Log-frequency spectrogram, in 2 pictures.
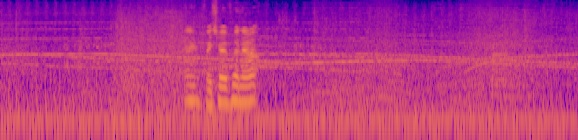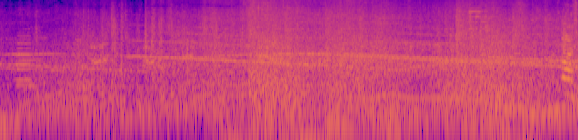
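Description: A car engine rumbles low and revs as the car pulls away.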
